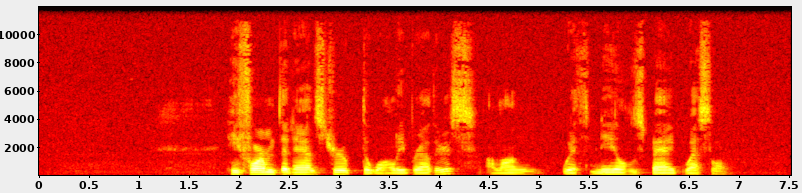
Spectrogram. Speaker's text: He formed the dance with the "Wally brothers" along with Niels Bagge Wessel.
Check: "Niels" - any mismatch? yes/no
no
